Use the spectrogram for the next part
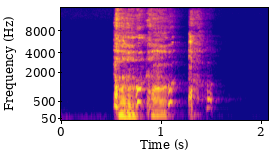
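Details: Painful morning cough: a short bout of two to three harsh, rough, forceful coughs in quick succession, then silence.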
